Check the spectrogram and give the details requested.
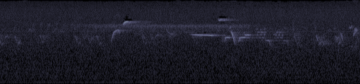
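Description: Faint outdoor ambience with small birds calling: short chirps and whistles, a few about two seconds in and a denser run about three seconds in.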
